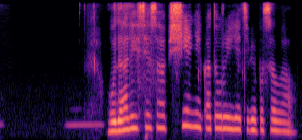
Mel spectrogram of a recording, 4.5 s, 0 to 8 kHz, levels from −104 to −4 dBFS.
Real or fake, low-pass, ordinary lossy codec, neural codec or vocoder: fake; 7.2 kHz; none; codec, 16 kHz, 6 kbps, DAC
